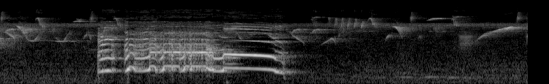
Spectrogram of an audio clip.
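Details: Black Nunbird filmed close up at Las Trincheras on the Rio Caura, Venezuela: a loud burst of harsh, harmonic-rich notes lasting about two seconds, ending in a falling slur, followed by quieter high thin chirps from other birds.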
